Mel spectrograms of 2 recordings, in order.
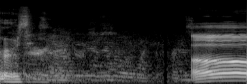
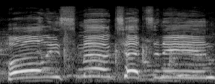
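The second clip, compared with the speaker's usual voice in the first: excited squeal; 12 semitones higher, 3 dB louder, slower than usual. Real, not acted. Excited exclamation at super chat.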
